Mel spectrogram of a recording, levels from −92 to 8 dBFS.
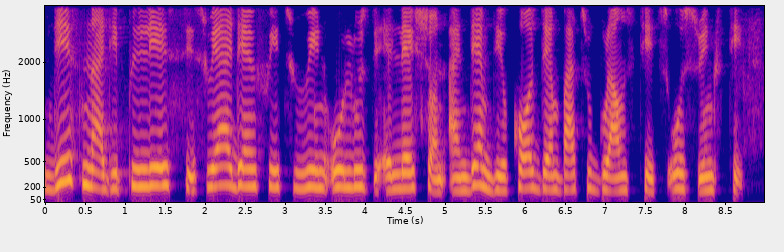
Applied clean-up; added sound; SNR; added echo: none; none; none; none.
